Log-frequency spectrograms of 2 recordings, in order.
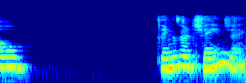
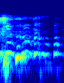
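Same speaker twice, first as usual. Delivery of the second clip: shrieking laugh; 7 dB quieter than usual. Real, not acted. Laugh after mock shout.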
